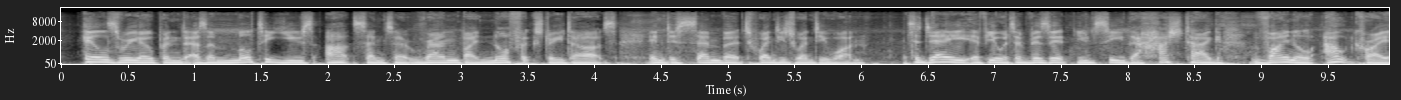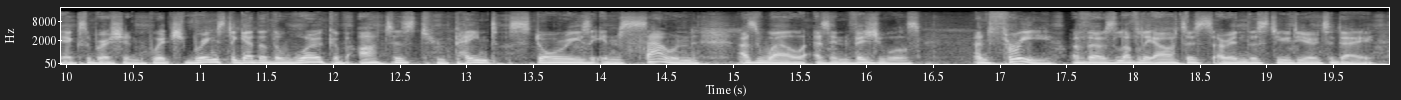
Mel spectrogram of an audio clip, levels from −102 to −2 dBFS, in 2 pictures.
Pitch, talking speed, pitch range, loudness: 115 Hz, 170 wpm, 95-135 Hz, -19 LUFS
